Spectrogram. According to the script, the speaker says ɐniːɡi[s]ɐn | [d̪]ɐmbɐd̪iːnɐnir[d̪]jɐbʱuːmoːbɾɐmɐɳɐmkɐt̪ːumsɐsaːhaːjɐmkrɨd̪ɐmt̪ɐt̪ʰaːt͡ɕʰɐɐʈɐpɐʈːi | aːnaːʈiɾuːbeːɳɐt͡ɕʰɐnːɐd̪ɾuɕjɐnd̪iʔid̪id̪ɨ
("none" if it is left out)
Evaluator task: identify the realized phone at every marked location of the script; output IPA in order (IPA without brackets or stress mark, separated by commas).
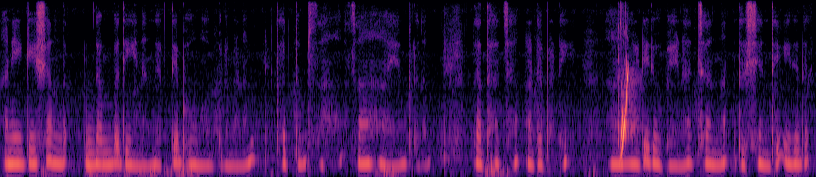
ʂ, d̪, t̪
